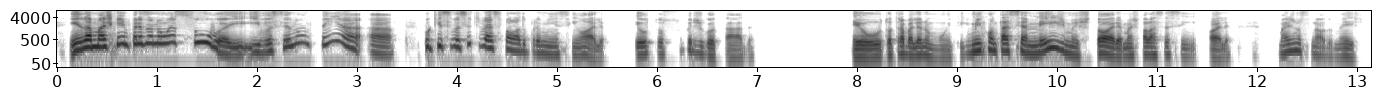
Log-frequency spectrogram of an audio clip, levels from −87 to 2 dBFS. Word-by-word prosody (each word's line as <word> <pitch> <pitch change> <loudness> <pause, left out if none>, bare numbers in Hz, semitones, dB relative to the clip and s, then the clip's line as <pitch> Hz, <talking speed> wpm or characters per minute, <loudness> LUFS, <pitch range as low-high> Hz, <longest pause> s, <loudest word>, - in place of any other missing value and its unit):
Ainda 205 +9 +10
mais 255 0 +7
que, 325 - -1
a - - +2
empresa 335 +2 +2
não 350 +1 +2
é 380 - -2
sua, 375 - +3
e 120 +3 -2
e - - +1
você 170 +10 -2
não 350 +3 -5
tem 350 +6 -6
a 235 -7 0
a 135 -4 -3 0.3
porque 255 +2 0
se 260 - -7
você 250 +6 -2
tivesse 245 -8 0
falado 175 -6 -1
pra 150 -2 -6
mim, 135 -2 -5
assim, 125 -2 -12
"Olha, 125 +1 -4 0.3
eu 125 +1 +1
estou 130 -1 -10
super 175 +9 -10
esgotada, 115 -9 -8 1.0
eu 100 0 +3
estou 120 +3 -4
trabalhando 125 -2 -1
muito," 95 0 -14
e 130 - -14
me 170 +3 +2
contasse 175 -1 +1
a - - +2
mesma 155 - +2
história, 120 +1 +3
mas 115 +1 -6
falasse, 125 +1 -3
assim, 110 -3 -15
"Olha, - - -4 0.5
mas 155 +4 -3
no 180 - -3
final 135 -6 -12
do - - -18
mês 105 -2 -9
150 Hz, 215 wpm, -25 LUFS, -, 1.0 s, Ainda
